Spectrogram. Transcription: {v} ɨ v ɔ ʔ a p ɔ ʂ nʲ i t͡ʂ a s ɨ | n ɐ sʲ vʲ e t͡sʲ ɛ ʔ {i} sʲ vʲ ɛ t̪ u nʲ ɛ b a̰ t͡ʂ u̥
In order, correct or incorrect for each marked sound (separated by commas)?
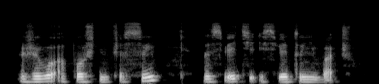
incorrect, correct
